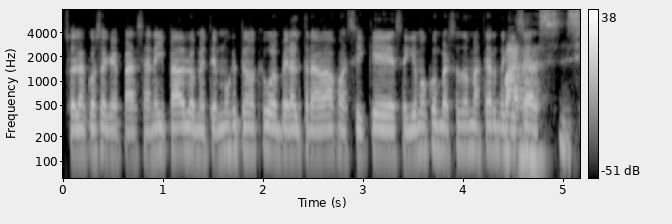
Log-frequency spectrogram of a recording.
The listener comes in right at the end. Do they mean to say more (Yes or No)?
Yes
